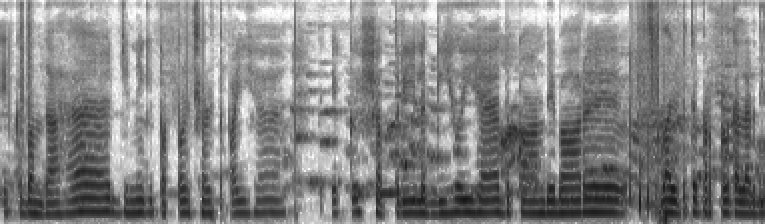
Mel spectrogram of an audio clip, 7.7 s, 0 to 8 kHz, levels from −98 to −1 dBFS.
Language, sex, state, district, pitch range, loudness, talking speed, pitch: Punjabi, male, Punjab, Kapurthala, 155-165 Hz, -17 LUFS, 170 wpm, 160 Hz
